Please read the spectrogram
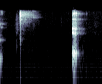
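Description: Dead silence, broken by a single short click with a brief hissing tail about half a second in, then one clipped spoken syllable, "it", about a second and a half in.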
